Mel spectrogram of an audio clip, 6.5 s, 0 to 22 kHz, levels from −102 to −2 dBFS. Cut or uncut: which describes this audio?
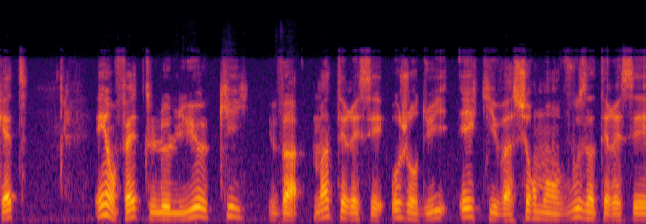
uncut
